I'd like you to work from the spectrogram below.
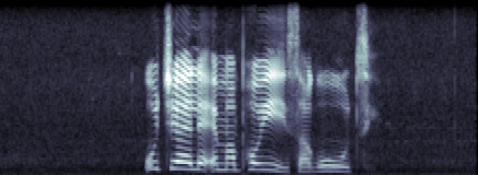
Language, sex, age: Swati, female, 24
